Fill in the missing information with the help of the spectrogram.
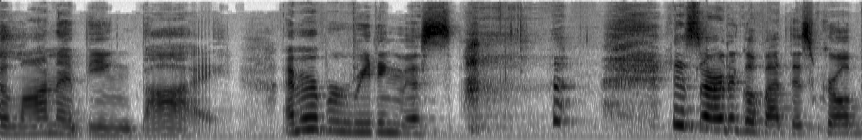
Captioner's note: laughs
